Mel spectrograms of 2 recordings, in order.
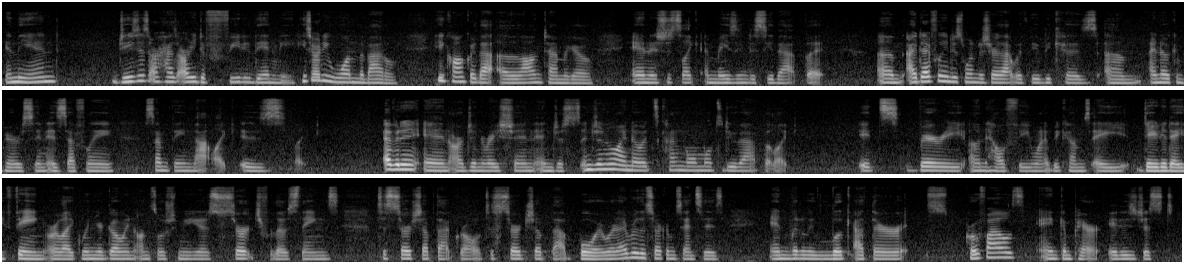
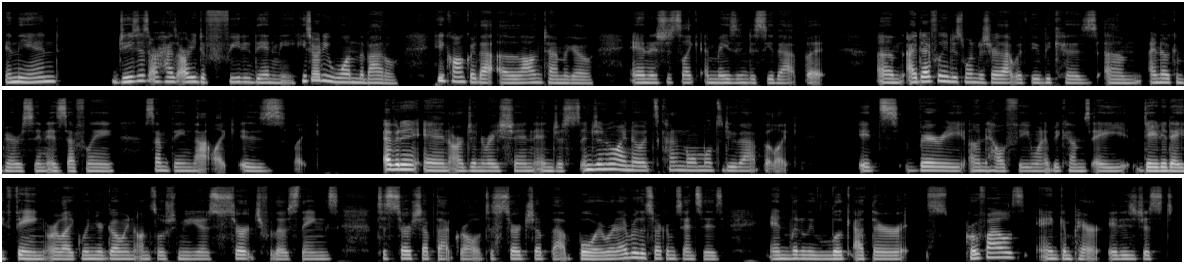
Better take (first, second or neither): second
